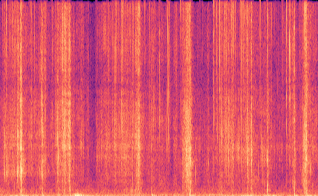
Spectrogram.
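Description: Yellow foam bead clay is pressed, pinched and squeezed by fingers in black nitrile gloves, giving a run of bright crackling, crinkling pops. Short sharp bursts stand out over a low rumbling base throughout the clip.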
